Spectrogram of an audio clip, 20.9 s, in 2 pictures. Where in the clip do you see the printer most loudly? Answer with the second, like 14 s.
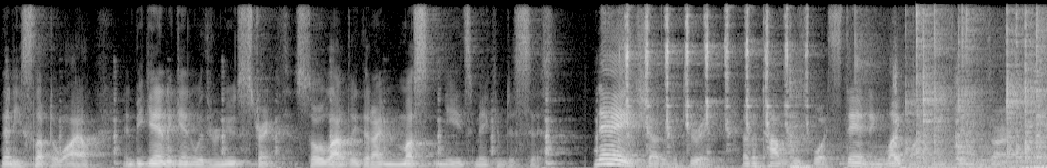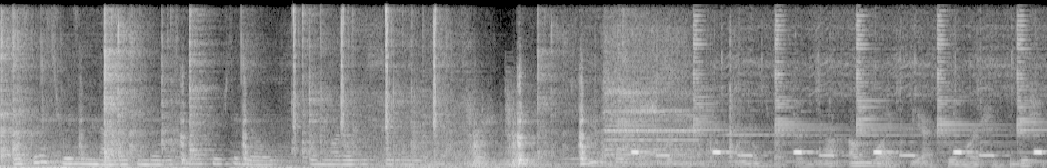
17 s.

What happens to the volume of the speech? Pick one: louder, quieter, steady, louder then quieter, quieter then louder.
quieter.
